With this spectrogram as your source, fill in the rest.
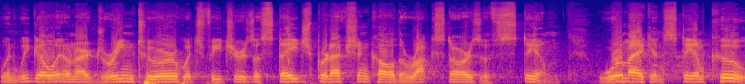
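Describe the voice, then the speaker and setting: A man talks with a Texas accent at a medium pitch. His pace is fairly slow and his intonation fairly even. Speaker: corporate sponsor representative. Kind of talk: introduction speech.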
